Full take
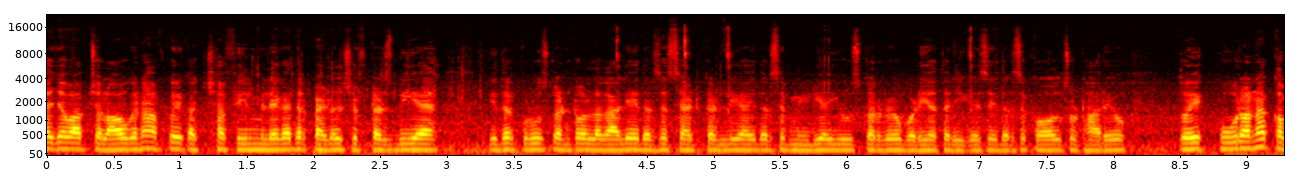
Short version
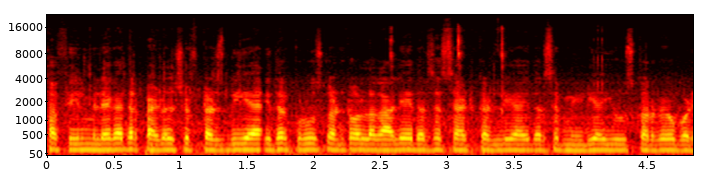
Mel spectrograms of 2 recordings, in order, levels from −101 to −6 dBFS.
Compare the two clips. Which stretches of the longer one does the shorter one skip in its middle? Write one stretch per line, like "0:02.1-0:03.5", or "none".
0:02.9-0:03.4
